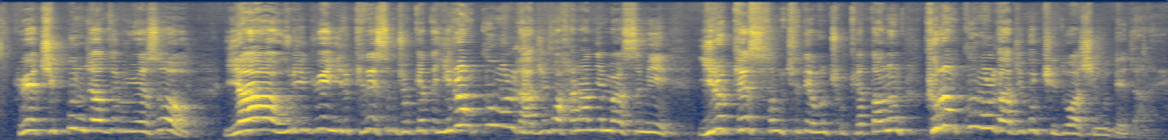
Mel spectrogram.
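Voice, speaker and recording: Animated and lively in intonation, a man with an extremely high pitch talks at a fairly quick pace amid audible room echo. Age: under 65. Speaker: pastor. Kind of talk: sermon.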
